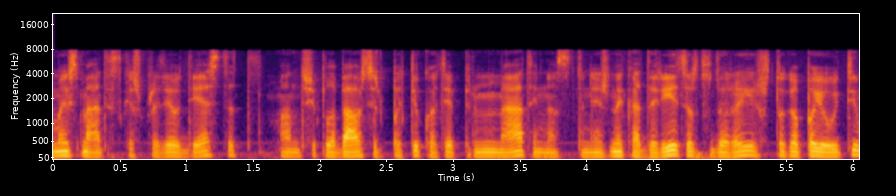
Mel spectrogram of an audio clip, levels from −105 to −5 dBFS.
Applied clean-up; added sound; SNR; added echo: none; none; none; none.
